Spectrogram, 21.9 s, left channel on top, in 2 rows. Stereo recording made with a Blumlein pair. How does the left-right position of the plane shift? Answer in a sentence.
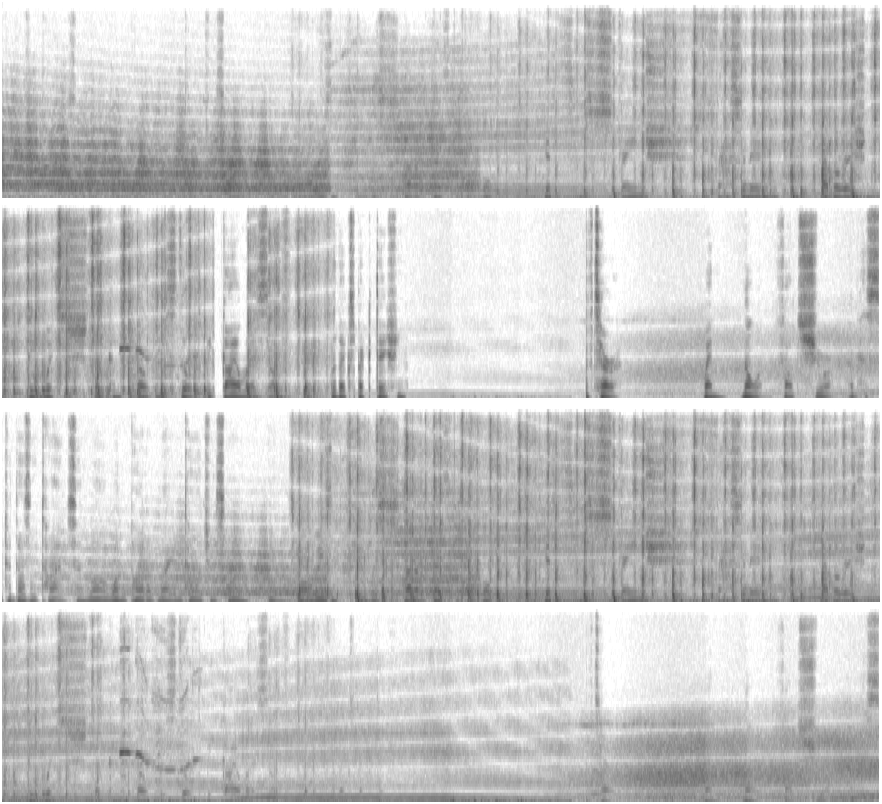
You can hear the plane move to the right.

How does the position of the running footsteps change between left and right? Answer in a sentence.
In this clip you hear the running footsteps move from right to left.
